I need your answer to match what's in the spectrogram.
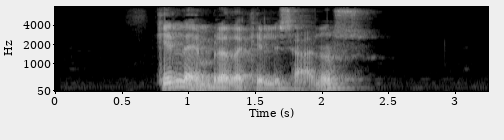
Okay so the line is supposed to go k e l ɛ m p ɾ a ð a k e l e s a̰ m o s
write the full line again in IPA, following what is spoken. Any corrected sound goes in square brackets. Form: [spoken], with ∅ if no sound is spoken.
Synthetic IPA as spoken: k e l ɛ m [b] ɾ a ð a k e l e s a̰ [n] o s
